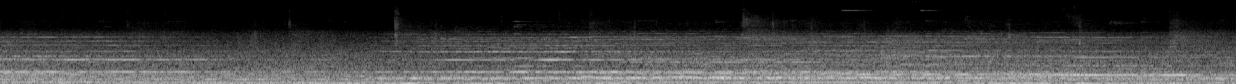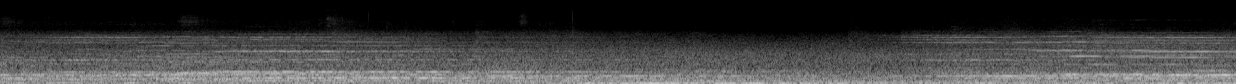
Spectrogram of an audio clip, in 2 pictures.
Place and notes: Ville Nouvelle, Tunis, Tunesien - tunis, cathedral, de st vincent de paul
Inside the Church hall. The sound of a choir recording that is being play backed inside and echoes inside the cathedral. At the end the traffic noise from outside slowly creeps into the hall again.
international city scapes - social ambiences and topographic field recordings
Tunis, Tunisia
